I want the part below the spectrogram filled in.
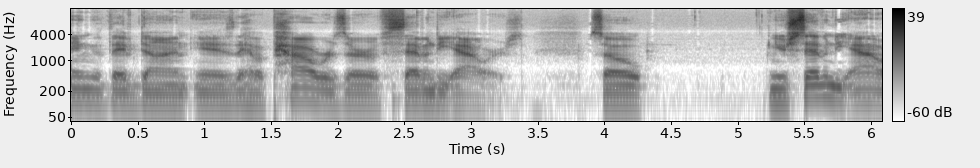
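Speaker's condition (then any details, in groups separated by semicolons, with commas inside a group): No condition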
